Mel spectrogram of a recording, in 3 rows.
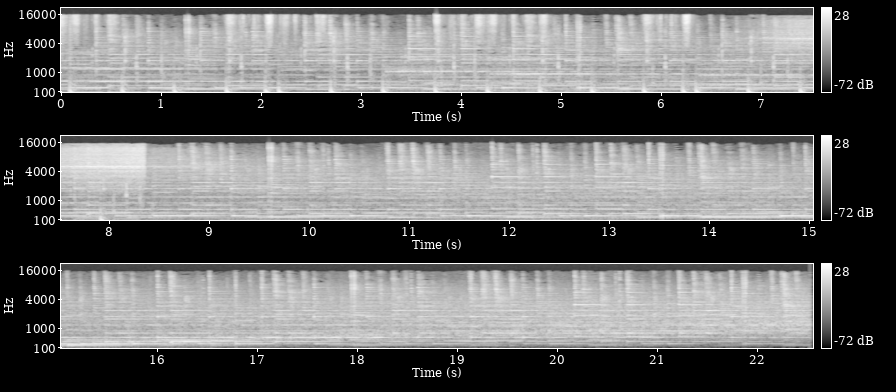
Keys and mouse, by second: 0.0 alt+click, 1.6 alt+click, 3.6 alt+click, 5.4 right click, 6.5 ctrl+z, 9.1 alt+click, 11.0 alt+click, 12.8 alt+right click, 14.1 right click, 16.8 alt+click, 18.6 right click, 21.2 alt+click, 22.2 right click.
